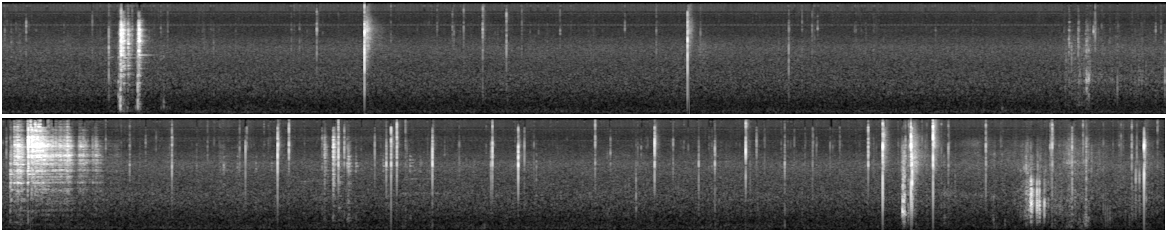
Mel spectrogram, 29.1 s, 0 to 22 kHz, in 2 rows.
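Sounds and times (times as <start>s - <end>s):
campfire crackling and popping: 0.0s - 29.0s
rustling burst: 13.3s - 20.0s.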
